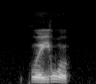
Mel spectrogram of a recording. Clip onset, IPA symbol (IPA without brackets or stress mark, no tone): kʷ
